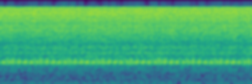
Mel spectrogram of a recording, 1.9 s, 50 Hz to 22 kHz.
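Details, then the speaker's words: Iwata Sprint Jet model 800 oilless piston airbrush compressor, running: steady airy hiss with thin constant whistle as air bleeds off through the bottom of the regulator filter while pressure builds — normal regulator bleed-off. "now when I switch this on you will hear a bleeding off through here through the bottom of the filter as it builds up"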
